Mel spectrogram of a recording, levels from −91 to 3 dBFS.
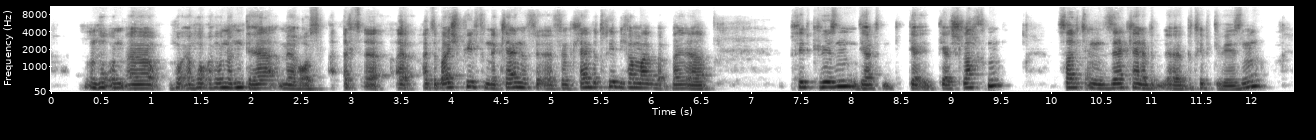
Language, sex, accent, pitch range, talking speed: German, male, German, 145-190 Hz, 190 wpm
